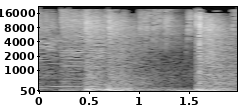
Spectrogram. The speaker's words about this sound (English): Gunshots.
